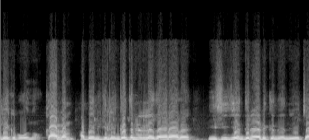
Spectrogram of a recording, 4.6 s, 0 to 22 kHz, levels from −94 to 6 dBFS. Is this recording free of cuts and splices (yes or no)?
no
